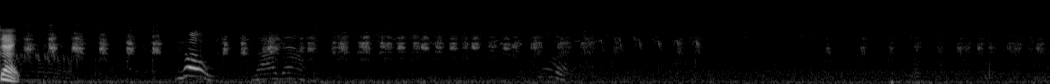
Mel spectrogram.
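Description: Ducks quacking in a fast run of short, repeated calls that fade away after about seven seconds.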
